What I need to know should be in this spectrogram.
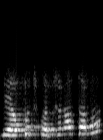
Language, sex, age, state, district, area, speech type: Sindhi, female, 18-30, Maharashtra, Thane, urban, conversation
